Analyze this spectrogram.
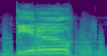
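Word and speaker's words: ビール: Wait, this is from the land of Japan. Let me repronounce that. Biru?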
